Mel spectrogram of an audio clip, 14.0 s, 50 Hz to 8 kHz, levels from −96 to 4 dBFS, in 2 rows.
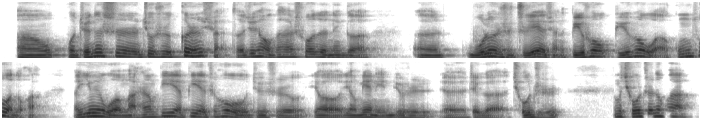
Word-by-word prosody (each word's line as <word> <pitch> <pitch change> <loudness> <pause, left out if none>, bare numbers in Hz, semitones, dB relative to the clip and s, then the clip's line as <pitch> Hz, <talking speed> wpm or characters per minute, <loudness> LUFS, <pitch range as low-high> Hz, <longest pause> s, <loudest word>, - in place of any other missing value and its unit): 呃， 110 -1 +3 0.3
我 115 - +1
觉 125 +3 +3
得 180 +5 +4
是 160 -6 +1
就 140 +3 0
是 135 0 +1
个 130 +9 +4
人 175 +2 +5
选 - - -8
择， - - -3
就 155 - 0
像 165 +1 +2
我 - - +1
刚 125 - -3
才 130 - 0
说 135 +1 -1
的 125 -2 +2
那 115 0 0
个， 95 -3 -4 0.4
呃， 105 -2 -1 0.2
无 115 +2 +3
论 160 +2 +6
是 120 -4 -1
职 105 +2 -1
业 125 - +6
选 110 -1 -5
择 - - -7
比 115 - 0
如 115 - +6
说 155 0 +3
比 110 - -4
如 125 +3 +2
说 170 -1 +4
我 - - -1
工 155 +5 -1
作 180 +2 +3
的 - - -5
话 - - -10 0.3
因 135 +8 +2
为 175 - +6
我 110 -10 +4
马 100 0 -2
上 130 +2 -2
毕 170 +6 -1
业， 165 - +2
毕 165 - -4
业 150 - +1
之 130 +3 -9
后 145 -6 +1
就 105 0 -4
是 100 -1 -5 0.2
要 105 -1 0
要 105 -1 -1
面 120 +4 +1
临 100 +1 -3
就 105 - -4
是， 95 -1 -8
呃， 95 -1 -8
这 - - -5
个 - - -6
求 - - -1
职。 - - -6 0.5
那 145 - -5
么 - - +1
求 155 +3 +2
职 160 - -1
的 170 - +2
话， 155 -3 -5
125 Hz, 295 characters per minute, -21 LUFS, 105-160 Hz, 0.5 s, 论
